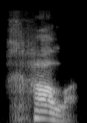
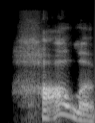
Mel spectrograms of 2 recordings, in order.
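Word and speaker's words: חלה: And that Hebrew word is kala. Okay. Kala. Now Kala is actually that that's how it's pronounced with the right the the the the Bach right sound.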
